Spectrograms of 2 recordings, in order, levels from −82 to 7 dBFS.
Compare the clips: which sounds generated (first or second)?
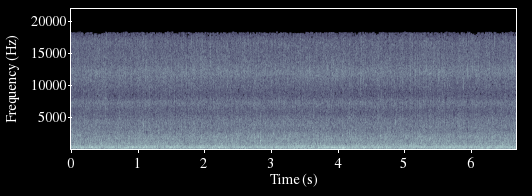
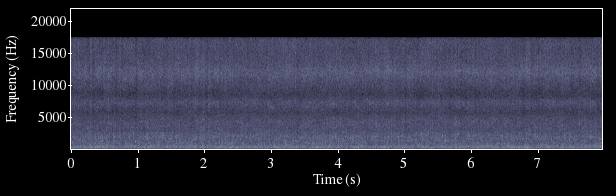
second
